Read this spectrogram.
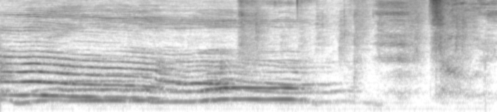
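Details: Pet dogs howling while their owners were out at the store: a sustained wavering howl lasting about three seconds that trails off, followed by soft rustling and a brief breathy sound.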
